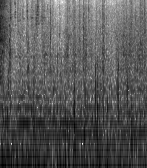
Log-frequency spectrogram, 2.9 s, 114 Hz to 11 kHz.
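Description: Hooves of horsemen riding in Crusader Kings 2, a busy muffled clip-clop of several horses moving over ground, steady and mid-distance with a low tonal hum behind.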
